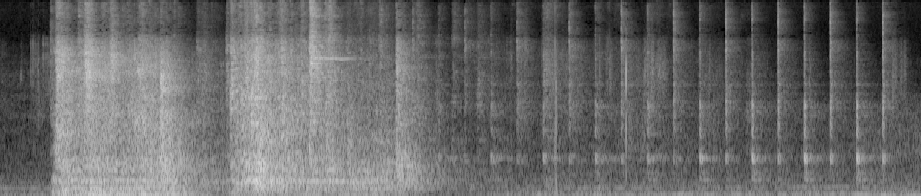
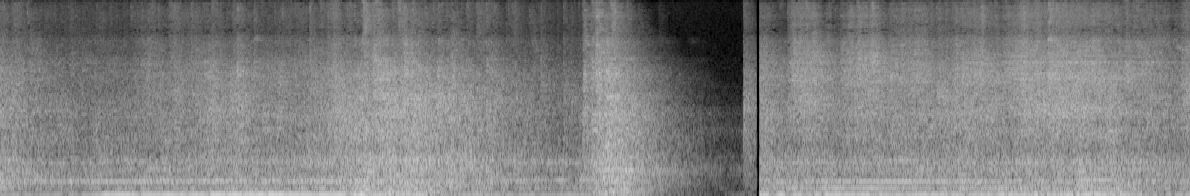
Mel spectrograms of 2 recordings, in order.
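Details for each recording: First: Garage door opener clicks about twice a second after a brief run and the door won't close; a dirty safety sensor lens from years of debris buildup blocks the sensor signal. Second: Garage door opener closing after the safety sensor lenses were cleaned of dirt; previously the door reversed before fully closing. Steady motor drone with low hum as the door travels, short quiet stop, then even run again; no binding, operating normally.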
